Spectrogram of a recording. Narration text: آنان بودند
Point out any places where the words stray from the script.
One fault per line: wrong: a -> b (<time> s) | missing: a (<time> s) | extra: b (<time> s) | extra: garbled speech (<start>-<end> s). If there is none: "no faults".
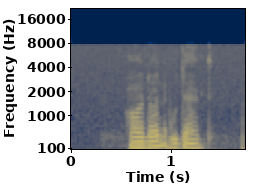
no faults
